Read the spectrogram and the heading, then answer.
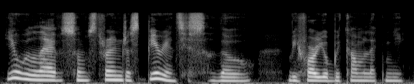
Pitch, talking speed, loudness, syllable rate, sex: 190 Hz, 175 wpm, -16 LUFS, 5.5 syllables/s, female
